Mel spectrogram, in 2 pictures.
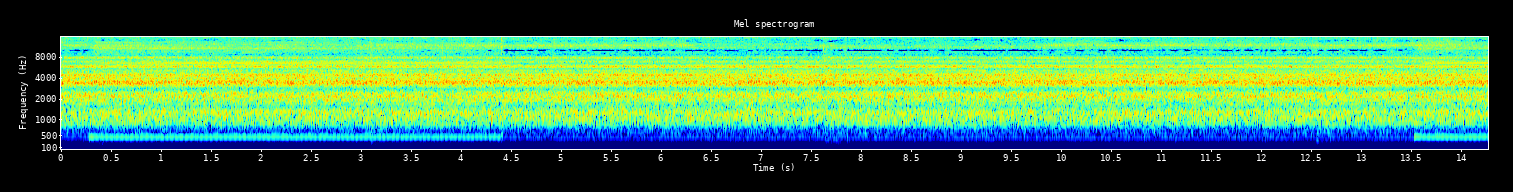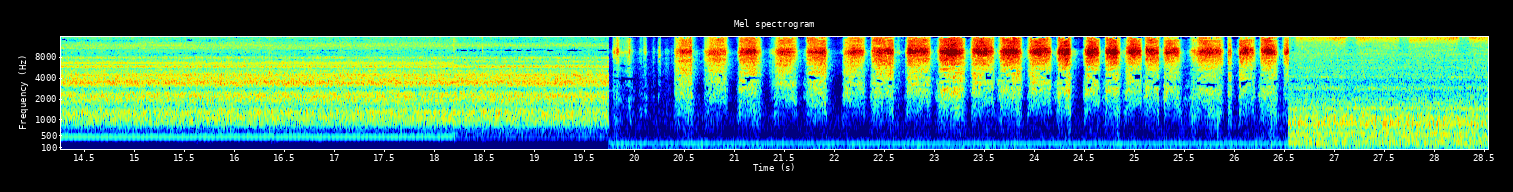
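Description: Airbrush spraying paint in a spray booth: a steady, even hiss of air for most of the stretch. Then a louder hiss that pulses several times a second for a few seconds, and finally a rougher steady rush.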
